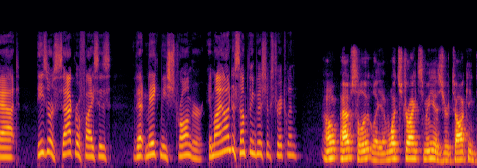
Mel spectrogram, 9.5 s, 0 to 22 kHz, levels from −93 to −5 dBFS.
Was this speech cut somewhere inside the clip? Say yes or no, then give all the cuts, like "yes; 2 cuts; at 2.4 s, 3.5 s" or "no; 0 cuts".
no; 0 cuts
